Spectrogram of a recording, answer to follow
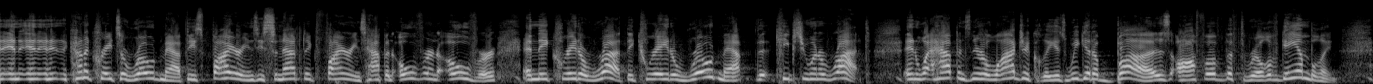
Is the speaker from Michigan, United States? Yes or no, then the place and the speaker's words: yes; Michigan, United States; I'm wholeheartedly a Hoosier, but I mean, I grew up in Michigan, so I kind of have a Michiganian like view of the weatherman.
